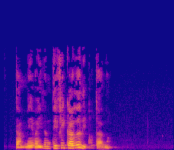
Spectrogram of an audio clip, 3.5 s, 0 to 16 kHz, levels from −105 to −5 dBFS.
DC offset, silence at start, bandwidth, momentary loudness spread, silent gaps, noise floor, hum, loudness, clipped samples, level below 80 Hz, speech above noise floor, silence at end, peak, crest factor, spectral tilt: under 0.1%; 0.3 s; 11 kHz; 13 LU; none; -78 dBFS; none; -26 LUFS; under 0.1%; -86 dBFS; 53 dB; 1.3 s; -6 dBFS; 20 dB; -5.5 dB/octave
